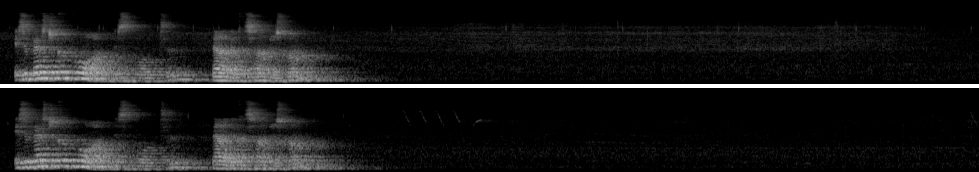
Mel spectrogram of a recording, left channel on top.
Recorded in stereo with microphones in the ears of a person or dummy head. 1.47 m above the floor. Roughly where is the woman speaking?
Left.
